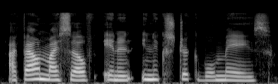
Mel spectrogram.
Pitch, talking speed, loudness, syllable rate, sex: 205 Hz, 150 wpm, -17 LUFS, 4.9 syllables/s, female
